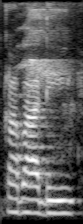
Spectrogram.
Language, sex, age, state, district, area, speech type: Bengali, female, 45-60, West Bengal, Uttar Dinajpur, urban, spontaneous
